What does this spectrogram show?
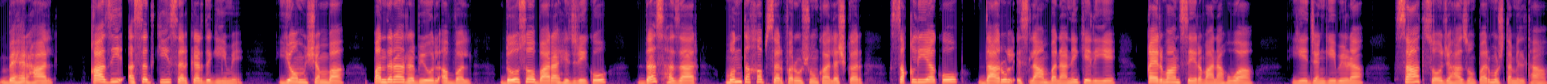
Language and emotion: Urdu, neutral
